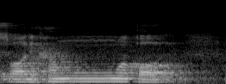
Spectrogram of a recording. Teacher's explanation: لام باریک ہے، ہا بھی باریک ہے، اور تنوین کے بعد واو آنے کی وجہ سے صالحا وقال ادغام ہے. یہ ادغام غننے کے ساتھ ہے. وقال میں قاف پر اور یہ الف مدہ ہے، 2 حرکات لمبا ہے.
